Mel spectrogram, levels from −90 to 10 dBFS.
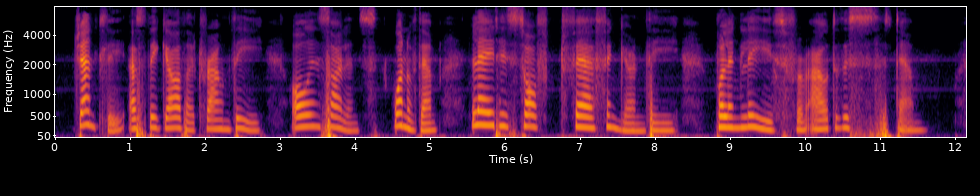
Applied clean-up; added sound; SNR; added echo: none; none; none; none.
